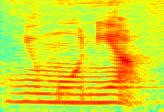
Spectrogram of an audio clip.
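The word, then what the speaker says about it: pneumonia: तो यहाँ पर पी के तुरंत बाद एन आ रहा है, पी के तुरंत बाद एन आ रहा है, इसीलिए यहाँ पे पी को प्रोनाउंस नहीं करेंगे, पी साइलेंट होगा, न्यूमोनिया।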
